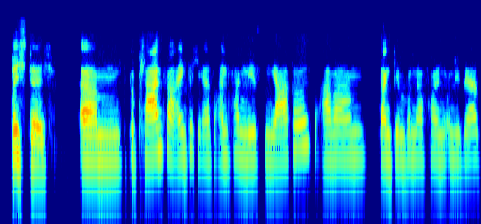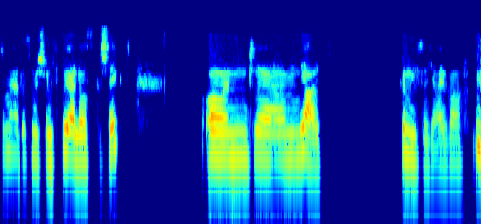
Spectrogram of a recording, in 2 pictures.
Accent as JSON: {"language": "German", "town": "Oldenburg", "region": "Lower Saxony", "country": "Germany", "also_born_or_lived": "Berlin", "moved": "as an adult", "said": "tatsächlich komme ich aus ähm, Oldenburg"}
